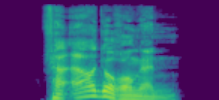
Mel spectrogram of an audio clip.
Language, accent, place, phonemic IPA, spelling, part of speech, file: German, Germany, Berlin, /fɛɐ̯ˈɛɐ̯ɡɐʀʊŋən/, Verärgerungen, noun, De-Verärgerungen.ogg
- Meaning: plural of Verärgerung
